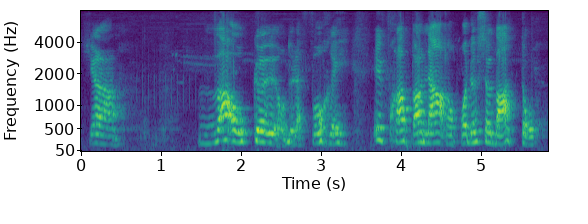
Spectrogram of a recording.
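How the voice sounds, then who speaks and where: A put-on character voice, fairly high in pitch, moves along at a very slow pace. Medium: read story. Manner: slow, knowing.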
